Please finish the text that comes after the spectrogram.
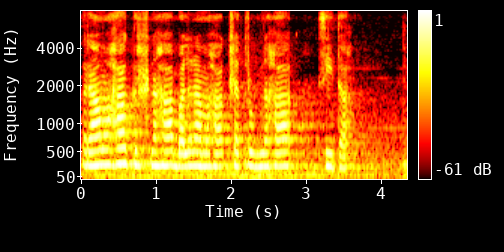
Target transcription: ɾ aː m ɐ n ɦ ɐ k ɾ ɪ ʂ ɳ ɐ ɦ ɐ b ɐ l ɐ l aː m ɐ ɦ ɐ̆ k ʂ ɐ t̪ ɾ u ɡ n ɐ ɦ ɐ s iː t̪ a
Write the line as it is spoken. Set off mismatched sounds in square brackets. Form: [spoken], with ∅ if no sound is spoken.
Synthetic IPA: ɾ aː m ɐ [∅] ɦ ɐ k ɾ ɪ ʂ ɳ ɐ ɦ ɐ b ɐ l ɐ [ɾ] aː m ɐ ɦ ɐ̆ k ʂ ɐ t̪ ɾ u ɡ n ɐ ɦ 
